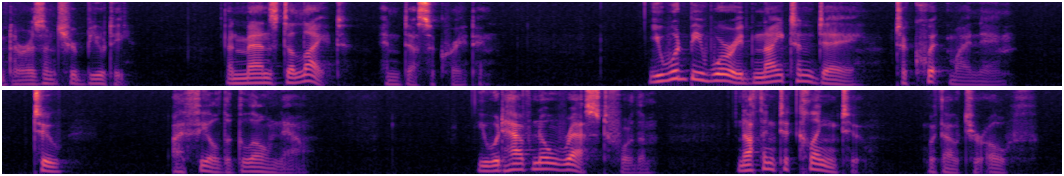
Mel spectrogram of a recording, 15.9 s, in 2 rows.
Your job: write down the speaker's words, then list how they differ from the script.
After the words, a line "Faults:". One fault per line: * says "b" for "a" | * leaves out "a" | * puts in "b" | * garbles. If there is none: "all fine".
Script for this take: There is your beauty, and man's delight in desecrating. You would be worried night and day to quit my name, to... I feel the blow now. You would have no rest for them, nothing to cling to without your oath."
There isn't your beauty, and man's delight in desecrating. You would be worried night and day to quit my name, to... I feel the glow now. You would have no rest for them, nothing to cling to without your oath."
Faults:
* says "isn't" for "is"
* says "glow" for "blow"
